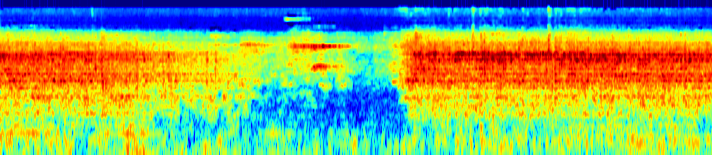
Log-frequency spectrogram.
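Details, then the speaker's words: Scooter-type motorcycle, rear wheel spun by hand: an irritating steady gritty rushing grind that dips briefly then returns; worn transmission (gearbox) bearing with excessive play, to be replaced after removing the CVT. "Ayan mga Kaboss Amo, narinig nyo naman yung nakakairitang tunog ng gulong niya kapag pinapaikot. So hanapin natin kung ano yung naging problema."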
